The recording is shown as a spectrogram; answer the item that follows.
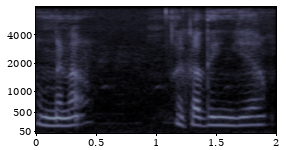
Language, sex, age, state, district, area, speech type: Santali, male, 45-60, Jharkhand, East Singhbhum, rural, spontaneous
